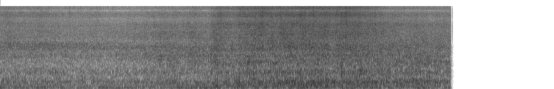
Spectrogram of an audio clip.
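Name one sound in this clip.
Waves crash and splash against rocks.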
